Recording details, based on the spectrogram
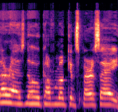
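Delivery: very high pitched scream, screamed out. Retelling a movie moment where Burt screams out: imitating Burt screaming. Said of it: "the Bert's screaming out".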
